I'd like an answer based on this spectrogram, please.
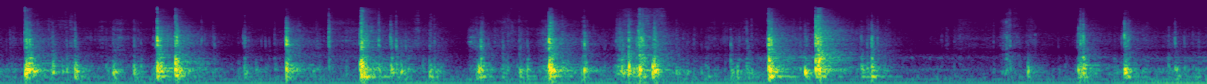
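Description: Hard plastic housing panels of a Keurig K-Cafe coffee maker clicking and knocking as they are pushed and slid back onto the machine by hand: irregular sharp clicks, a couple a second, with a quieter stretch about five seconds in.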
